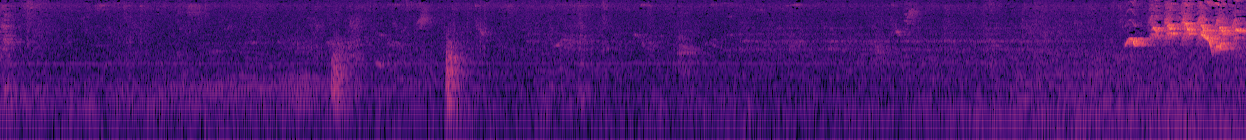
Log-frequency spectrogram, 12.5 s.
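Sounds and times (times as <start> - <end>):
female red-cowled cardinal singing whistled song: 11.2 - 12.4.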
